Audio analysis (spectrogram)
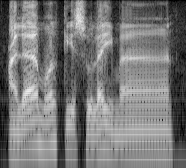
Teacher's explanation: Panjangnya cuma di sini dua ketukan aja, satu alif. Tapi karena berhenti, mulki Sulaiman jadi panjang, 2 sampai 6 harokat. Itulah yang dikatakan mad arid disukun.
